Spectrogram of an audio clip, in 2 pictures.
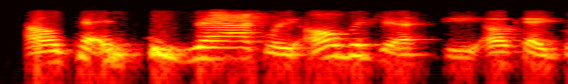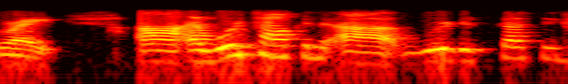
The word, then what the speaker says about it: Obijiski: It's Obijiski, just like it looks. All mostly eyes. Okay, exactly. Obijiski.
